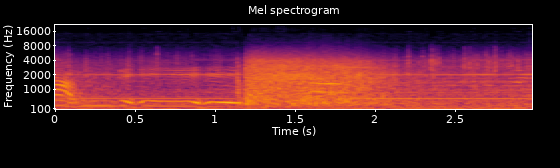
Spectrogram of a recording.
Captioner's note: gun firing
